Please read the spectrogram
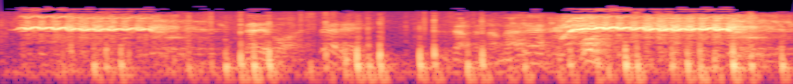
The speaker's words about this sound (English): Hey, here he comes. I get down and out of sight. Let the horse get a little bit past so he won't rear up. Now keep quiet.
